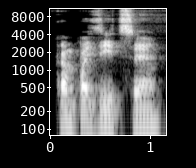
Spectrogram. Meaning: 1. composition 2. arrangement, layout
- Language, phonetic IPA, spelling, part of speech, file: Russian, [kəmpɐˈzʲit͡sɨjə], композиция, noun, Ru-композиция.ogg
